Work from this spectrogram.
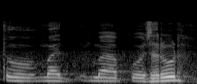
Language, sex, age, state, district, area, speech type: Urdu, male, 18-30, Bihar, Saharsa, rural, spontaneous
